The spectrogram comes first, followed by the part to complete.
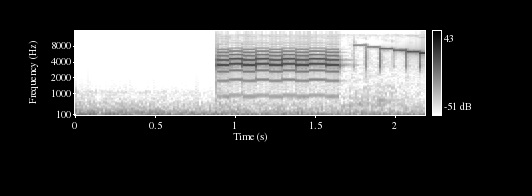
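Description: Electronic phone ringtone starting abruptly about a second in: a chord of steady electronic tones for under a second, then a quick run of pips falling in pitch.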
